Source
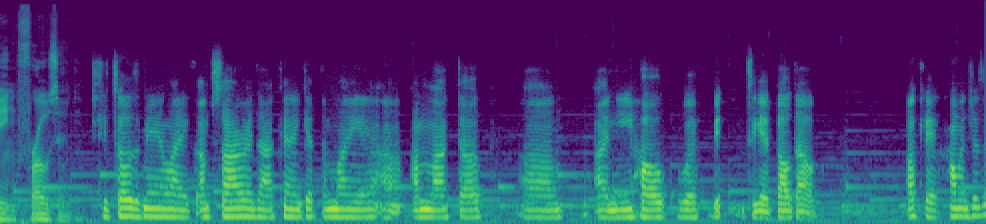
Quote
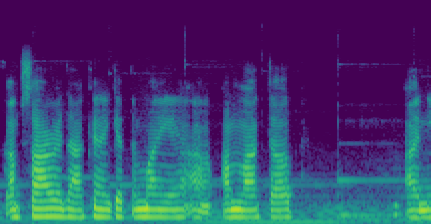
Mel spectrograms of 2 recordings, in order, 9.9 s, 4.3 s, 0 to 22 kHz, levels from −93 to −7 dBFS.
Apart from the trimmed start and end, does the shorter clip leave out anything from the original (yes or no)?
no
